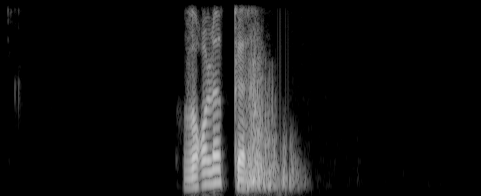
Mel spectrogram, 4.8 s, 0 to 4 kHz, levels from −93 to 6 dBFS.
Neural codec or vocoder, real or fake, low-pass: none; real; 3.6 kHz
